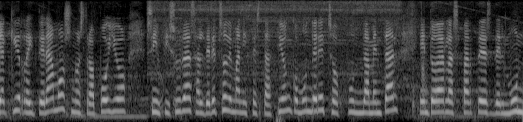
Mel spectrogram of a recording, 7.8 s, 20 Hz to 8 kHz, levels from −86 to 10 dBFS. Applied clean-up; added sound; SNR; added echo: none; Tools; 18 dB; none.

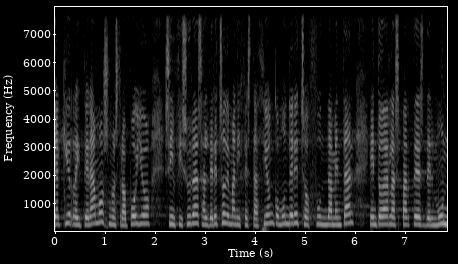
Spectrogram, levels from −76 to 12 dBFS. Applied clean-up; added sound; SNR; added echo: none; none; none; none.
